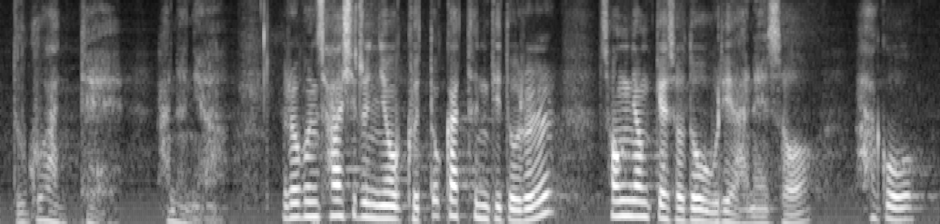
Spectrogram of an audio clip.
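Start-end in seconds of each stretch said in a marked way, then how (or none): 0.1-1.7 much softer, weighing 누구한테; hushed emphasis. Shown as a demonstration. Preacher to church, hushed on 누구한테. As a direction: say 누구한테 almost under breath. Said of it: "중요합니다".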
